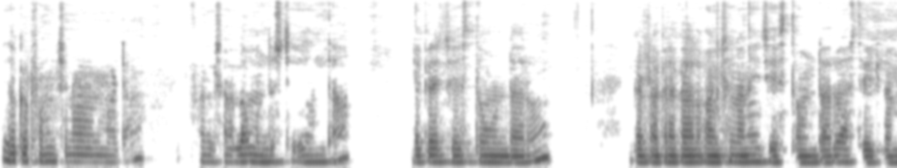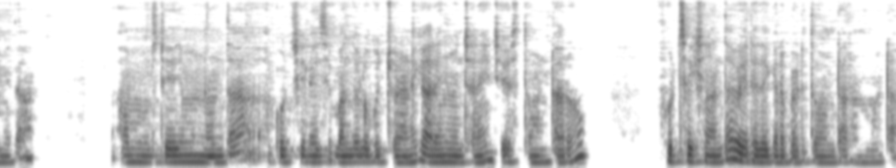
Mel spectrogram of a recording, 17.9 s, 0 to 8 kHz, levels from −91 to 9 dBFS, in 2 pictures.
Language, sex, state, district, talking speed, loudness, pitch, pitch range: Telugu, male, Telangana, Nalgonda, 140 wpm, -31 LUFS, 115 Hz, 110-125 Hz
